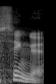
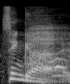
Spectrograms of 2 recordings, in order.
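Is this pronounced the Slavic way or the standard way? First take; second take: standard; Slavic. First: The g is pronounced the standard way. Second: The g is pronounced the Slavic way. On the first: "instead of singer" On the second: "they'll turn right around and say singer"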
